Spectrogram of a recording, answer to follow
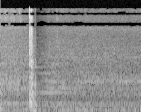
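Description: The hood of a Jeep Grand Cherokee slammed shut: one sharp bang about half a second in, followed by a low steady hum.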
